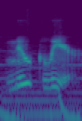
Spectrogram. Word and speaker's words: nuclear: The word is nuclear, not alcove-ulaw.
